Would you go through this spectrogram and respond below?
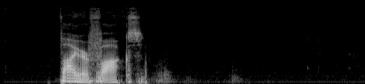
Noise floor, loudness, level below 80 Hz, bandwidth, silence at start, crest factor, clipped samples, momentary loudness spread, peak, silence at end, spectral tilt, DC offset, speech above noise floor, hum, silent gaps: -64 dBFS; -19 LUFS; -48 dBFS; 15.5 kHz; 0.6 s; 22 dB; under 0.1%; 12 LU; 0 dBFS; 1.95 s; -6 dB/octave; under 0.1%; 46 dB; none; none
